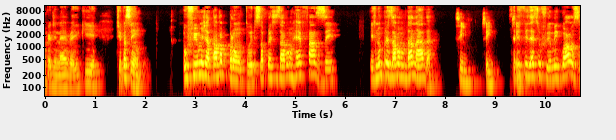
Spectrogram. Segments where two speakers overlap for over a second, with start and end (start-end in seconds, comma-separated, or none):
none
